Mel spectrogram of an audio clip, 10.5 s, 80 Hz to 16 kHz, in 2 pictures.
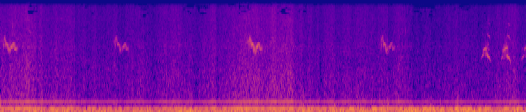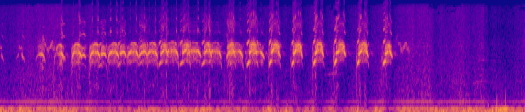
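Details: Ospreys at the nest in Charlo, Montana, on 24 August 2023 at 17:43. Faint scattered chirps, then a rapid run of many high whistled chirps, all under heavy rumbling wind.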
